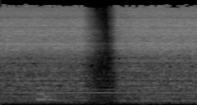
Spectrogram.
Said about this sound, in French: Et voilà, ça c'est le même bruit blanc qui est envoyé sur toutes les enceintes.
